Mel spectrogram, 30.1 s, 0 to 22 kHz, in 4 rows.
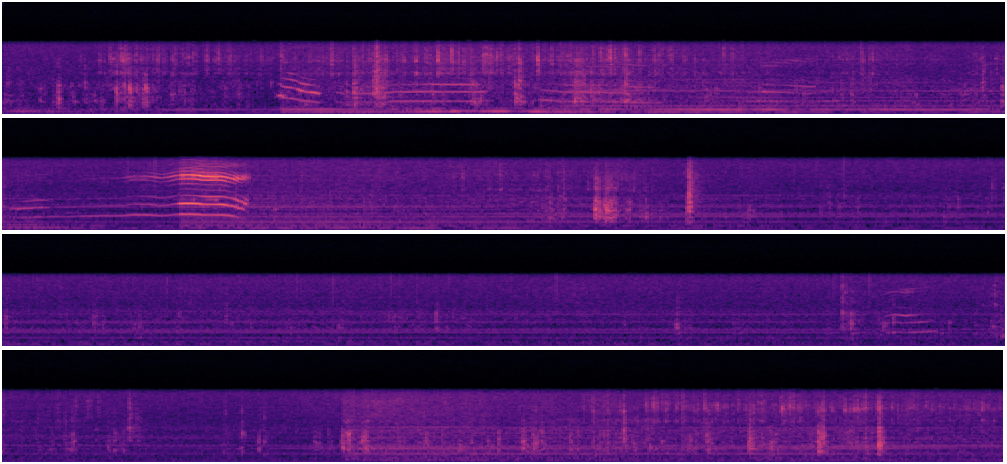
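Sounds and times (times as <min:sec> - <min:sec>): steady low hum: 0:00.0 - 0:30.0
young child squealing: 0:08.2 - 0:09.4.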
